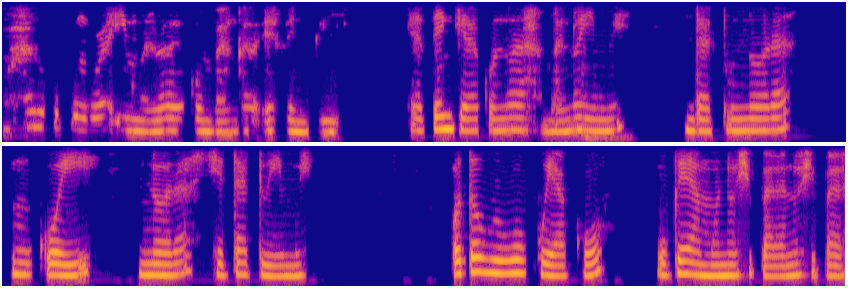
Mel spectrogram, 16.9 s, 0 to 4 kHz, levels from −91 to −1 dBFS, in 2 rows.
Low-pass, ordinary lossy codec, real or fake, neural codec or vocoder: 3.6 kHz; Opus, 64 kbps; real; none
